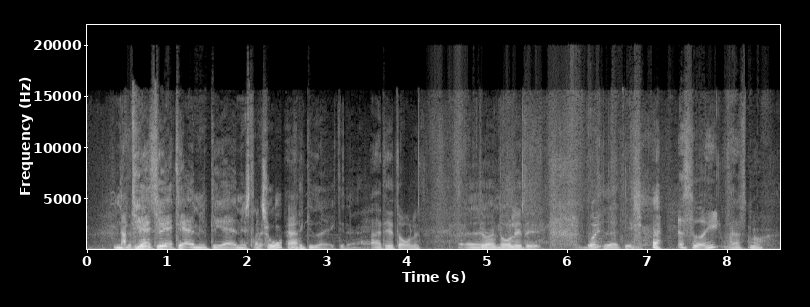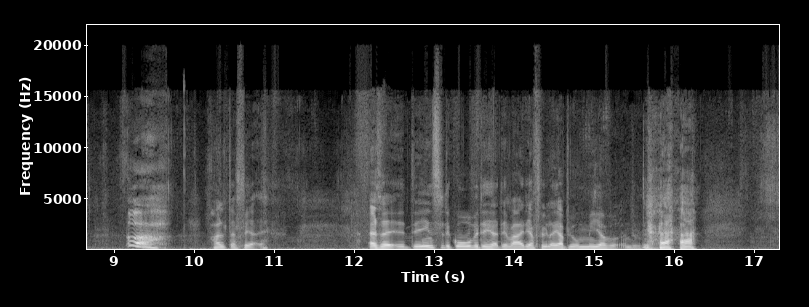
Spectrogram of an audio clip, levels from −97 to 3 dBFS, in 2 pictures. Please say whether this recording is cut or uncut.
cut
